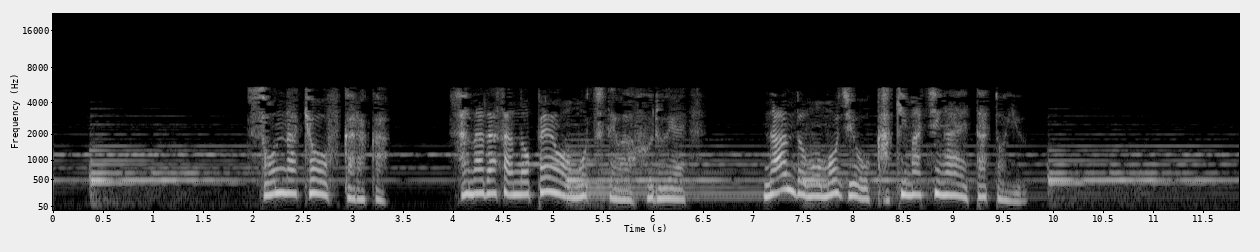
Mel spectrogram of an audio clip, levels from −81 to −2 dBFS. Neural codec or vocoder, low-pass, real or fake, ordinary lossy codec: none; 5.4 kHz; real; MP3, 24 kbps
